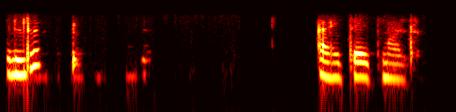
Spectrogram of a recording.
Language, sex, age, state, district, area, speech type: Kannada, female, 18-30, Karnataka, Gulbarga, urban, conversation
